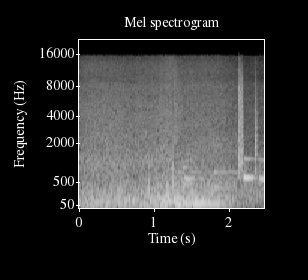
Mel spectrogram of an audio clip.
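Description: Ocean surf rushes in a steady, broad wash of noise, waves breaking and swelling throughout the short stretch, moderately loud with no voices.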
